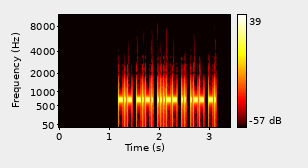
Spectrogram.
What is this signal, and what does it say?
Morse code, heard as a keyed tone, about 40 wpm, 700 Hz. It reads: KC3IWN
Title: USA Call Signs Repeated 2x 40wpm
